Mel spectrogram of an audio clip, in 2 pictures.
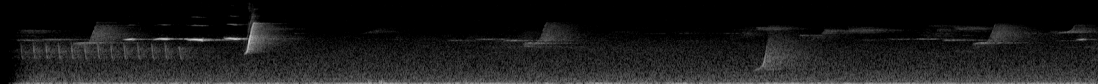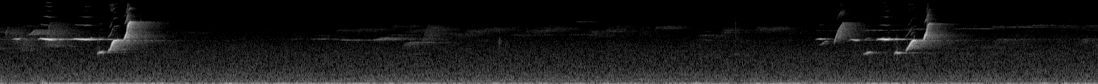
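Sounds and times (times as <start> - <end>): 
Pachycephala pectoralis golden whistler calling: 0.4 - 2.8, 10.7 - 12.7, 19.2 - 21.9.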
